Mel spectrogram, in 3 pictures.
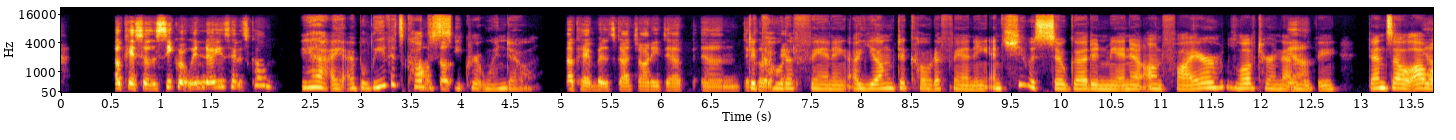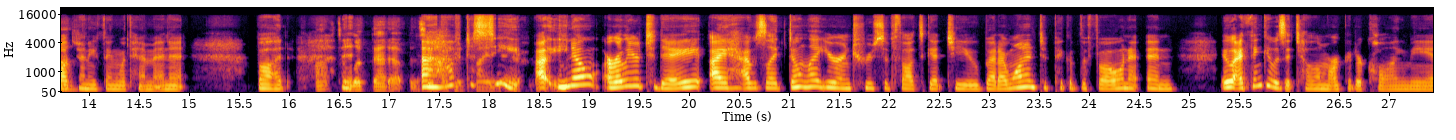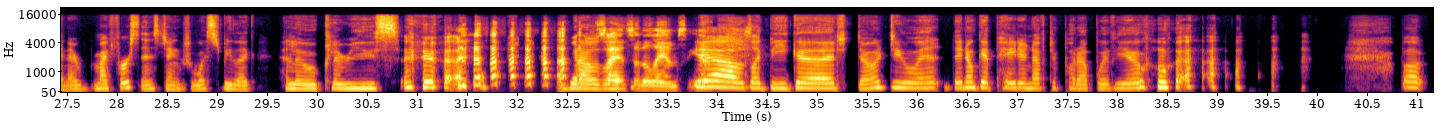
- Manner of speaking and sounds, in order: other background noise; laugh; put-on voice: "Hello, Clarice"; laugh; laugh
- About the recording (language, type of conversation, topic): English, unstructured, What movie marathon suits friends' night and how would each friend contribute?
- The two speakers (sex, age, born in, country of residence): female, 30-34, United States, United States; female, 55-59, United States, United States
